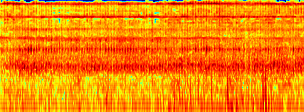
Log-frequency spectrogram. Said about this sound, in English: Now, the theme this morning is wake up. So I thought I'd just bless you with a little blast from Jemima's alarm clock.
